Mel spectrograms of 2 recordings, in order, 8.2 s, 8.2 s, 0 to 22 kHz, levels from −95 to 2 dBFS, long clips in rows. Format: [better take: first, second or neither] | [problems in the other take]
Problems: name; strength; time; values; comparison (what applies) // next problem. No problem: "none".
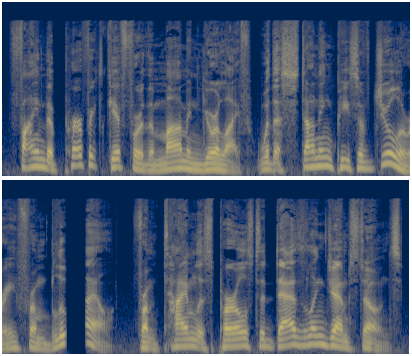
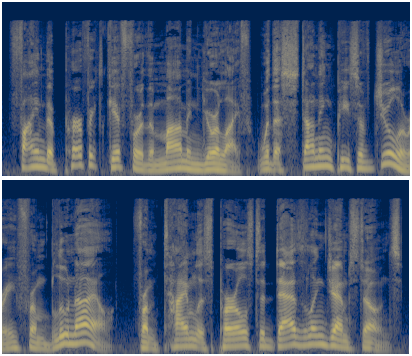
second | audio cutting out; at 4.5 s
